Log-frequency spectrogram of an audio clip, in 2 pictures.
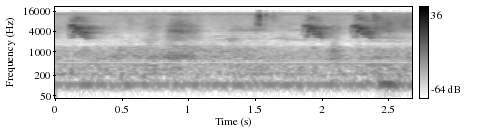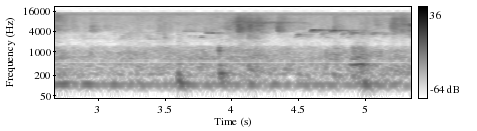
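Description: Faint bird chirps, short high notes coming every second or so, over a low steady hum.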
